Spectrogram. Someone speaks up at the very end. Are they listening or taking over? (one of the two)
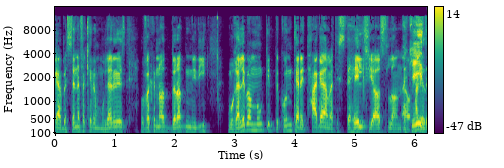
taking over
